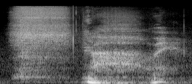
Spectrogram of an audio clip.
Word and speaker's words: Yahweh: Sebenarnya kata Yahweh di dalam pelafalannya itu seperti sebuah tarikan nafas dan nafas yang dibuang. Yahweh, Yahweh.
